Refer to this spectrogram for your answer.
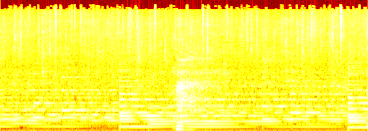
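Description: Steady rain falls continuously, a dense patter of drops mixed with soft musical tones in the background, with a brief louder splash or rustle around the middle.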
